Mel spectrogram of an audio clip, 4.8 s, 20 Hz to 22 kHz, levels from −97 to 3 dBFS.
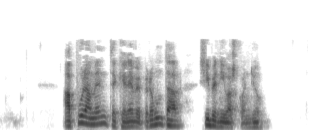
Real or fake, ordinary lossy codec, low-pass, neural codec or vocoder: fake; MP3, 32 kbps; 7.2 kHz; codec, 16 kHz, 1 kbps, X-Codec, WavLM features, trained on Multilingual LibriSpeech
